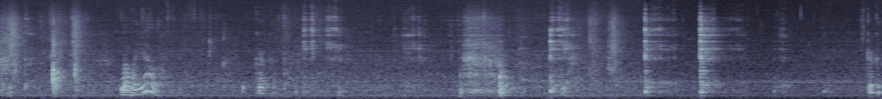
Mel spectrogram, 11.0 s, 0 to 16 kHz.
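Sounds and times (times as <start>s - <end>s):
cutlery clinking on plate: 6.2s - 7.2s, 8.1s - 9.9s.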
